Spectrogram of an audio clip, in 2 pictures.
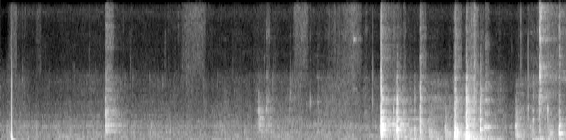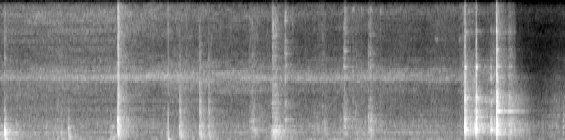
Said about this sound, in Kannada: ಈಗ ಕುಕ್ಕರ್ ಬಾಯಿ ಮುಚ್ಚುತ್ತೀನಿ.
